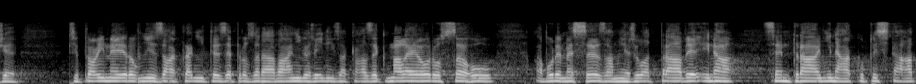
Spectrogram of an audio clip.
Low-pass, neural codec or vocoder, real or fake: 7.2 kHz; codec, 16 kHz, 4 kbps, X-Codec, HuBERT features, trained on general audio; fake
